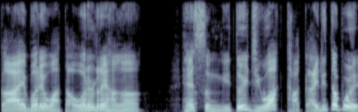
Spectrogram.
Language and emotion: Goan Konkani, happy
